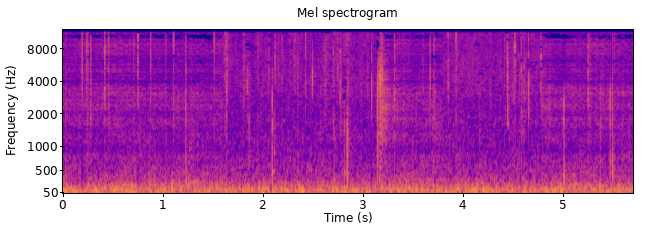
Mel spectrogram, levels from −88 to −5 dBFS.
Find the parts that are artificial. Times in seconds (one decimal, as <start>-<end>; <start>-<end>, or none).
0.0-1.6; 3.2-3.8; 4.8-5.7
